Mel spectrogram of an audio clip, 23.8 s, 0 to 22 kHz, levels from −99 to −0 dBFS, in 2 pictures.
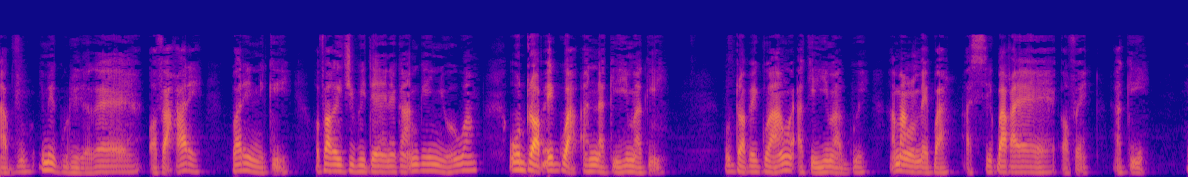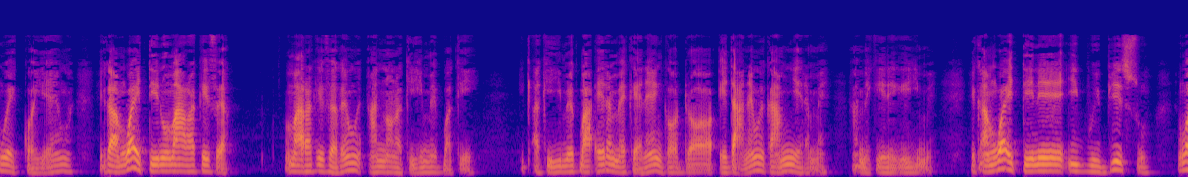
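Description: From start to finish the speech has nothing above about 9.9 kHz and carries a smeared, swirly coding texture. That's likely low-bitrate audio saved at a high bitrate: a lean first encode, around 32 kbit/s AAC, re-wrapped as generous MP3 that can't restore what was stripped.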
